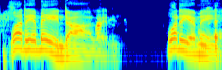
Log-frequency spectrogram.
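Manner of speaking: put-on swooping, high old-Hollywood transatlantic accent. After saying they love the transatlantic accent, the speaker demonstrates it: transatlantic accent. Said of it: "transatlantic not doing it for you".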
